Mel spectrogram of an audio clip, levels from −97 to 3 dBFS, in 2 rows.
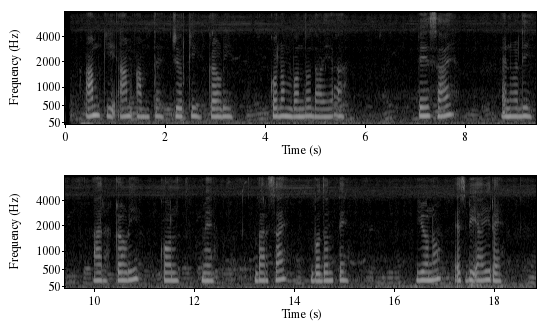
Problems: none marked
